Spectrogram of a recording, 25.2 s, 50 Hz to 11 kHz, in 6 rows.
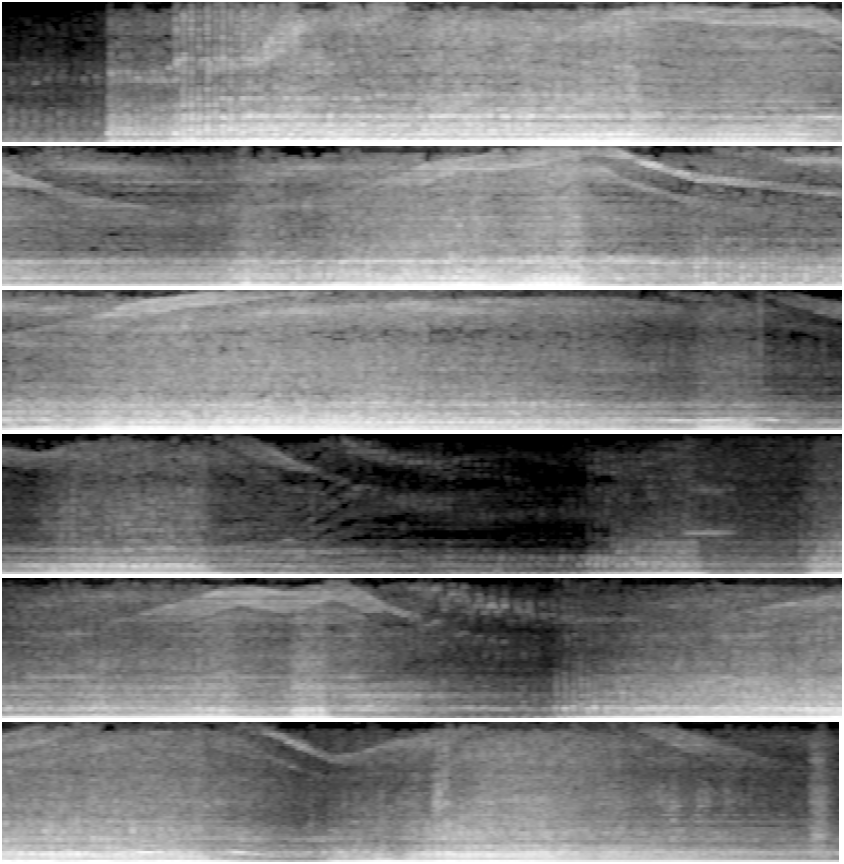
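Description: A tractor fitted with 17/9-28 tyres is stuck in a muddy field. Its engine revs hard in repeated rising and falling surges over about 25 seconds, loud and close, with a brief drop to a lower idle midway.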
